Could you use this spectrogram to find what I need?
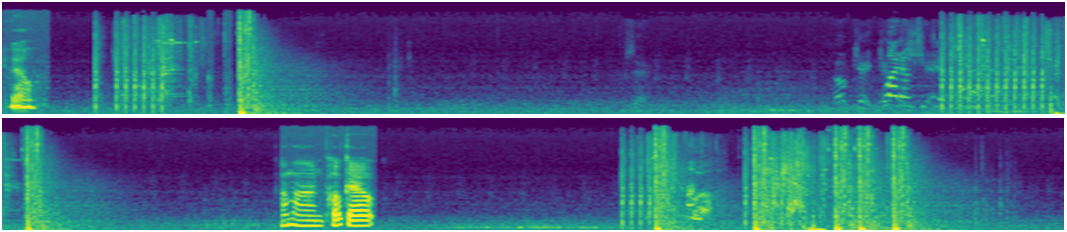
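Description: A rifle fires single shots that echo.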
